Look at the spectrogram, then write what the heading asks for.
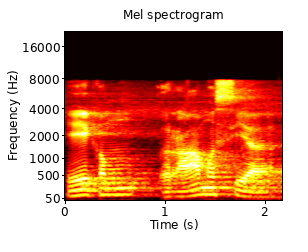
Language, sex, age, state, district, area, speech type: Sanskrit, male, 30-45, Karnataka, Shimoga, rural, spontaneous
